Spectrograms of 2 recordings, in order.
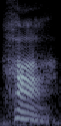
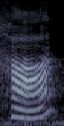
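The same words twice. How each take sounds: First: The pitch drops on the word. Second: The pitch does not drop on the word. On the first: The speaker calls it right. "your tone drops" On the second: The speaker calls it wrong. "It is not Ha"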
